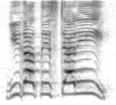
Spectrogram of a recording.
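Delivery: high, loud cheer. Acted. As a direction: shout encouragement across the gym. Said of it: "you called to him".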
